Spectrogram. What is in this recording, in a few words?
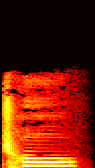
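"chōu", Mandarin Chinese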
